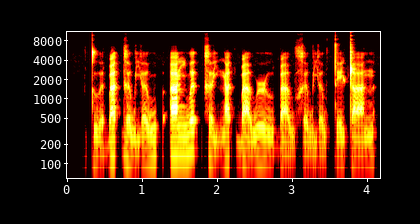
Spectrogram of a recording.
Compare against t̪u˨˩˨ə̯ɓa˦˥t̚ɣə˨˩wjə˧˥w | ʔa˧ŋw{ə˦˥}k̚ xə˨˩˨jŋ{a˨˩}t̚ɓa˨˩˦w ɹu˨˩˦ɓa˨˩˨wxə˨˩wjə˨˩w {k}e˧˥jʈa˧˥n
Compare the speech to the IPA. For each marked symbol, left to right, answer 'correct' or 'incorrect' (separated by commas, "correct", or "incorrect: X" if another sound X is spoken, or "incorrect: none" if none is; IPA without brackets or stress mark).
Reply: correct, incorrect: a˦˥, incorrect: t̪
